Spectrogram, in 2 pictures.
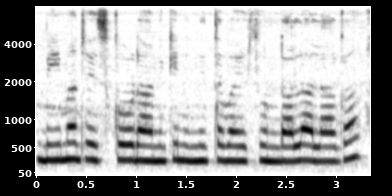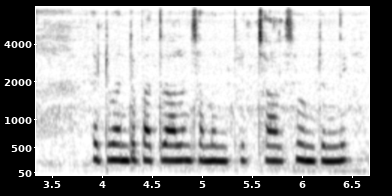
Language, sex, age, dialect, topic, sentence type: Telugu, female, 18-24, Telangana, banking, question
